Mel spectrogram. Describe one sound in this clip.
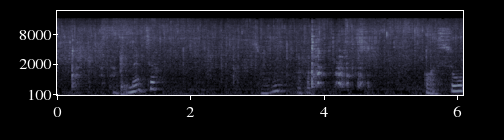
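A spatula scrapes against a metal pan.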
